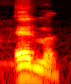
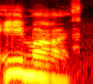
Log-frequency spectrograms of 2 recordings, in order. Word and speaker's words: Eamon: Edmund, you still there? Mr. Are you talking about me? You mean Eamon? No, I got his name wrong.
